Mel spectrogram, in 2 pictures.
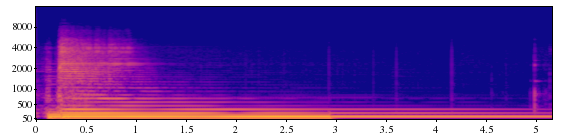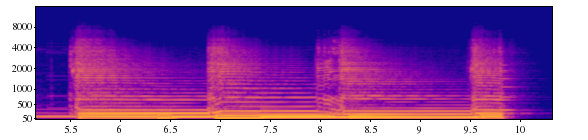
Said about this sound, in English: Finally, on top of both of these tracks is two lead guitar tracks one guitar plucks a single string and slowly bends the note upward. The other lead guitar plays a simplified version of the song's bass line, giving the bass track crunch and depth.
